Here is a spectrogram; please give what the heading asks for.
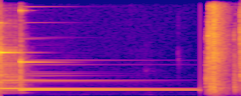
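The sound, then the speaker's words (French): A doorbell rings at a couple's home, pressed by an electricity company inspector: a two-note chime whose second, clear tone rings out and slowly decays for nearly two seconds, followed by a short burst of noise. “Le jour suivant, un contrôleur EDF sonne chez le couple, car ils n'ont pas payé leur facture d'électricité.”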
